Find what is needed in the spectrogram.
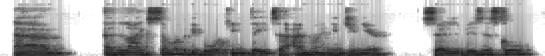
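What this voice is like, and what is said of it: French accent. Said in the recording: “If you haven't heard it from accent, I'm French.”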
